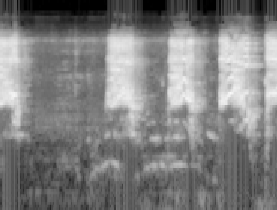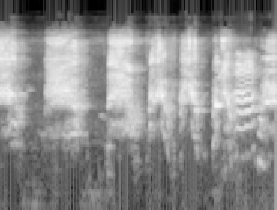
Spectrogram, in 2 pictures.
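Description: A chicken squawking in distress as it is held down by hand for butchering: about ten loud, harsh cries in quick succession, the last one drawn out a little longer.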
